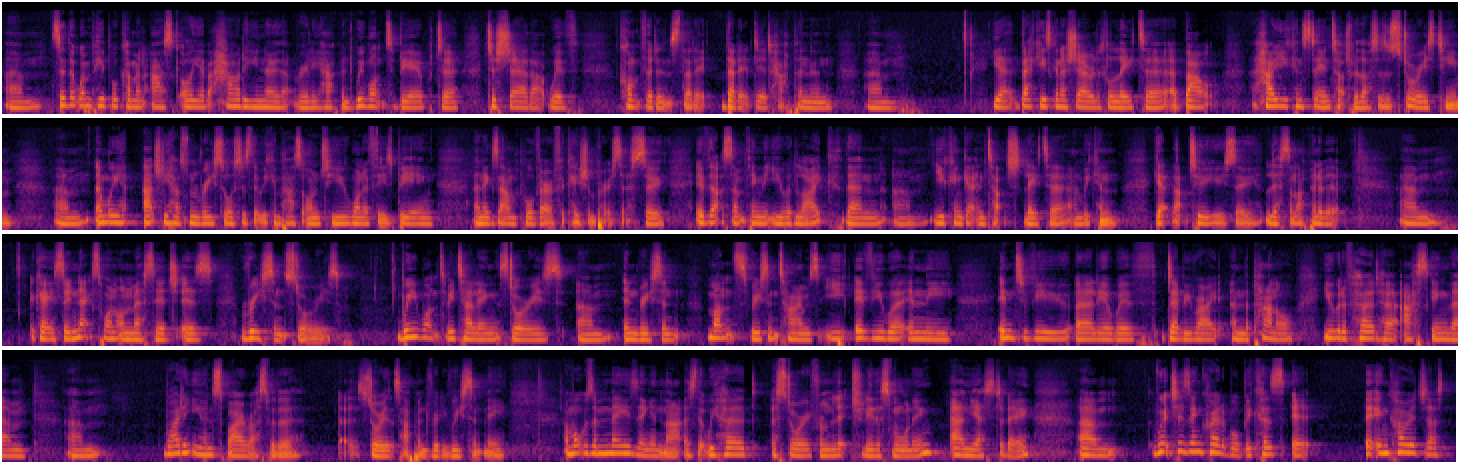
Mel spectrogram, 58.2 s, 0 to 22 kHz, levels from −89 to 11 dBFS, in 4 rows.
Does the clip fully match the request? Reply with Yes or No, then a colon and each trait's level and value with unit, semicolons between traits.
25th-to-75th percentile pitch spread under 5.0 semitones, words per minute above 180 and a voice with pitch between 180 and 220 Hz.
Yes: average, 3.0 semitones; average, 200 wpm; high, 190 Hz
